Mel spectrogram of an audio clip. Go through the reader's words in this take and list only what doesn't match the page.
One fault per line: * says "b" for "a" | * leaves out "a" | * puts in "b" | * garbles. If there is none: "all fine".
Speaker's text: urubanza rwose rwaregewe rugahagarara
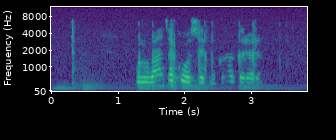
* leaves out "rwaregewe"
